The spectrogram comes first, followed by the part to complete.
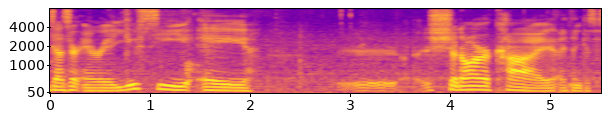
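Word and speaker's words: Shadar-kai: Heading towards the desert area, you see a Shadar Kai, I think is how you say it. Right? Yes. Shadar Kai.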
